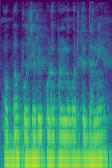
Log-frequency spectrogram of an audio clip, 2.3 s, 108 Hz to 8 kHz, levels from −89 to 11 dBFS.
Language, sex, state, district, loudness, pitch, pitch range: Kannada, male, Karnataka, Bidar, -12 LUFS, 120 Hz, 120-125 Hz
